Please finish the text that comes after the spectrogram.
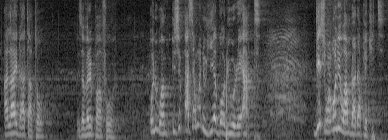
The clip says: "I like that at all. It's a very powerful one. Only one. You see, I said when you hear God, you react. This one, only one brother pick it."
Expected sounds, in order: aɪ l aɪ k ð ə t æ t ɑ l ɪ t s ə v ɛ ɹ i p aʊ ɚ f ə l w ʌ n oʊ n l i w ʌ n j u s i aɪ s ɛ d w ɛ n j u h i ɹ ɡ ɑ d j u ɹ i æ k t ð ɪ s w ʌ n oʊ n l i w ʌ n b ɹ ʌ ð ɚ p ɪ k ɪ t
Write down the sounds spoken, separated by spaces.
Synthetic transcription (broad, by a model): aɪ l aɪ k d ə t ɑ t ɑ l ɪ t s ə v ɛ ɹ i p aʊ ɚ f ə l w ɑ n oʊ n l i w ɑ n j u s i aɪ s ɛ w ɛ n j u h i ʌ ɡ ɑ d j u ɹ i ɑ k t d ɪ s w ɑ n oʊ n l i w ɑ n b ɹ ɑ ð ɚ p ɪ k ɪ t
